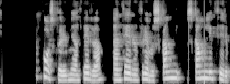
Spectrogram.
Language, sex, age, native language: Icelandic, female, 50-59, Icelandic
